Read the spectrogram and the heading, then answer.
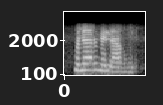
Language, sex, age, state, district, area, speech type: Sanskrit, female, 18-30, Kerala, Thrissur, rural, conversation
